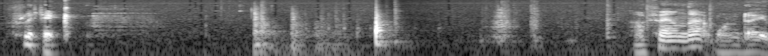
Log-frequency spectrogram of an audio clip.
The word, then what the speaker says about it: Flitwick: it says leaning dairies flit wick now that's what it says flip with but that's in bedfordshire england and it's not pronounced flitwick it's pronounced flitik i found that one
